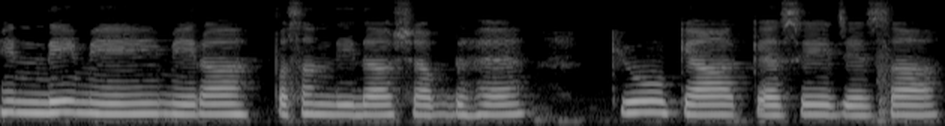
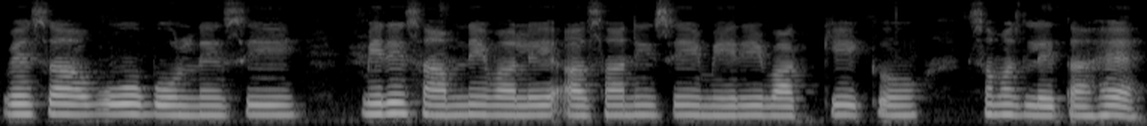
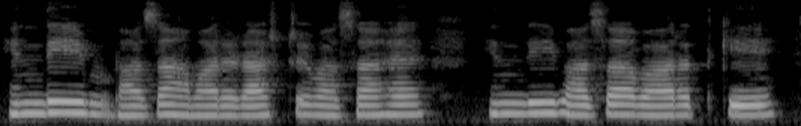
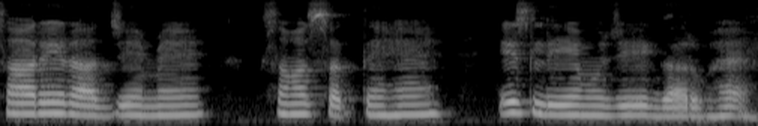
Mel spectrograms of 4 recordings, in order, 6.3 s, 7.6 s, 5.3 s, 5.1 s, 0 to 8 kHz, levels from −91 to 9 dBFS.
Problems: background sounds at intervals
